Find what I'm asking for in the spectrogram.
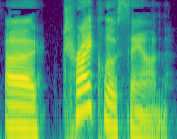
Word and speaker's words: Triclosan: All right, let's see if I can pronounce this. Triclosan. That seems like I said it correctly. – Actually, no, I want to applaud.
